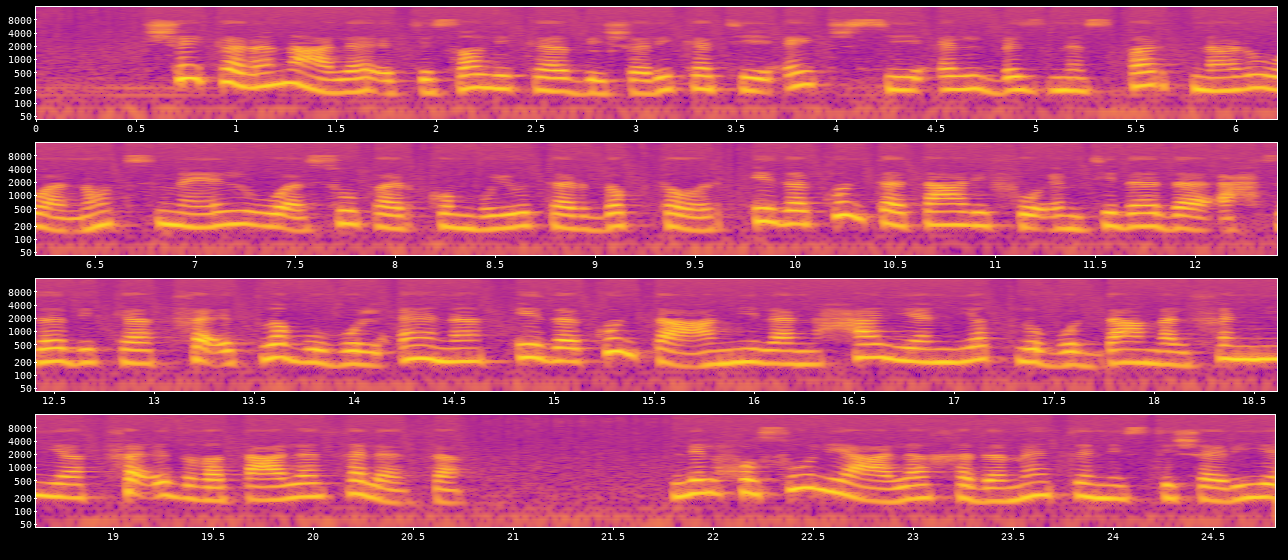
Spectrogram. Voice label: Main Menu Arabic; NotesMail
